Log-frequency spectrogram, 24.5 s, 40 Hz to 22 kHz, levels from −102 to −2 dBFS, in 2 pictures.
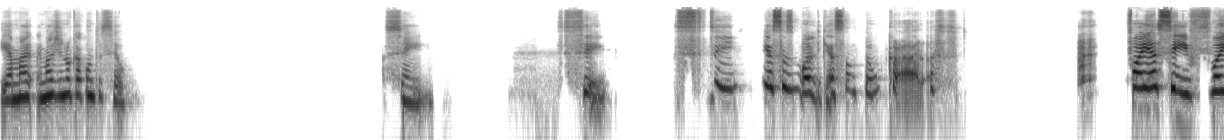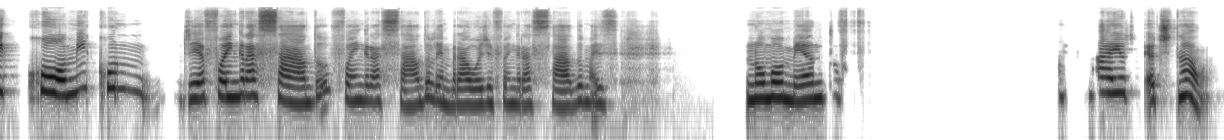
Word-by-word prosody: E - - -6
ima 270 +3 +1
imagina 295 +3 +2
o - - -4
que 310 - -4
aconteceu? 295 -2 -6 2.6
Sim. 240 0 -11 1.3
Sim. 285 -8 -8 0.7
Sim, 425 -4 -6 0.3
e 470 - 0
essas 435 -2 +2
bolinhas 335 -4 0
são 390 -3 -7
tão 335 0 -10
caras. 405 - -7 1.2
Ah. - - -9 0.3
Foi 425 -1 +8
assim, 415 -6 +6
foi 350 +3 +3 0.2
cômico, 365 +5 +5 0.7
de 260 +2 0
foi 280 0 +2
engraçado. 255 -9 +1
Foi 245 +3 -7
engraçado 230 -2 -5
lembrar, 200 -5 -4
hoje 205 +2 -4
foi 220 0 -12
engraçado, 205 0 -5
mas 215 -2 -10 1.3
no 255 +1 +2
momento, 260 +1 +2
f - - -22 2.0
Hum, 285 - -10 0.4
ai, 335 0 +2
eu 340 - -1 0.2
eu - - -1
te 245 - -2
não. 285 -1 +1
275 Hz, 95 wpm, -21 LUFS, 235-335 Hz, 2.6 s, Foi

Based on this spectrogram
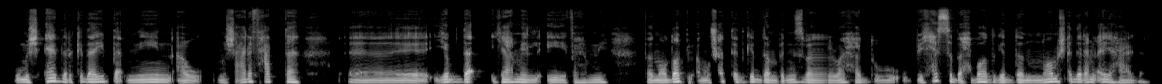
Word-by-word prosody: ومش 105 0 +4
قادر 140 -6 +3
كده 120 0 +1
يبدأ 120 +1 +1
منين 105 +2 +2
أو 90 -3 -2
مش 95 0 -1
عارف 125 +4 -1
حتى، 120 -1 0 0.5
آآ، 95 -3 0
يبدأ 115 +4 +3 0.3
يعمل 110 -3 +2
إيه، 105 -2 0
فاهمني، 100 +3 -3 0.3
فالموضوع 100 +6 +4
بيبقى 110 - -8
مُشتت 115 +3 -2
جدًا 110 -2 +2
بالنسبة 105 +3 -1
للواحد 95 +2 -2
وبيحس 95 - 0
بإحباط 120 -3 +1
جدًا 105 -1 0
إن 95 0 -1
هو 125 - +4
مش 125 -1 +2
قادر 115 0 0
يعمل 110 +2 0
أي 115 -1 +1
حاجة. 95 +2 -5
105 Hz, 155 wpm, -24 LUFS, 95-115 Hz, 0.5 s, ومش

